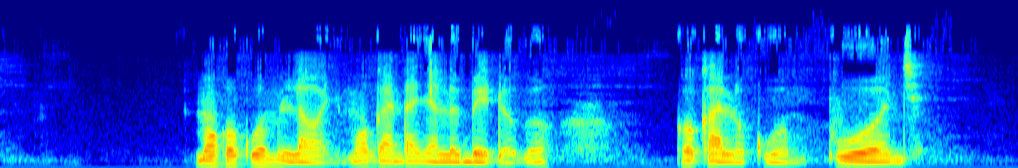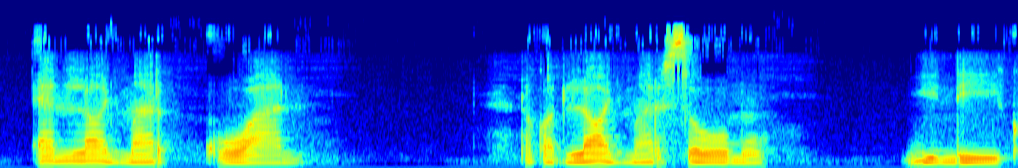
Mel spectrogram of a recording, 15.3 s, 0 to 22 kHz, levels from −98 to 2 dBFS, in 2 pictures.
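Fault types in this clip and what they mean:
Bluetooth SBC compression: speech runs throughout with flickering, missing treble and gritty noise, likely from a starved SBC bit pool near 64 kbps; spectrograms show patchy high bands.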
